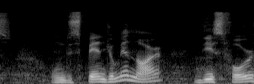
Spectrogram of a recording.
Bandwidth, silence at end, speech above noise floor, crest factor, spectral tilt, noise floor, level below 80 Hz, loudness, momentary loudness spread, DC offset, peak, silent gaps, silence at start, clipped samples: 12.5 kHz; 0 s; 23 dB; 16 dB; -6 dB/octave; -46 dBFS; -52 dBFS; -24 LUFS; 12 LU; under 0.1%; -8 dBFS; none; 0 s; under 0.1%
